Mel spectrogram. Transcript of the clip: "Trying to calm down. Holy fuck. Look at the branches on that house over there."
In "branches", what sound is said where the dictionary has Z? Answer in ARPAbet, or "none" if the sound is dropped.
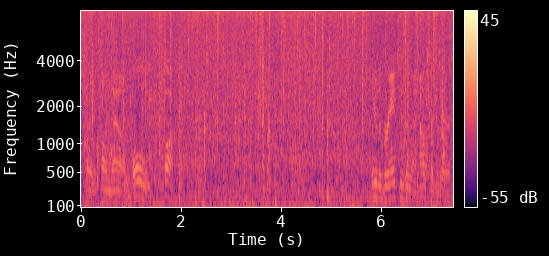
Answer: Z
